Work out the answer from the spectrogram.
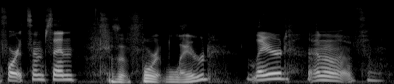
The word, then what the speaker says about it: Liard: Is it Fort Laird? Laird? I don't know. Laird. It's spelled like liar, but with D at the end.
